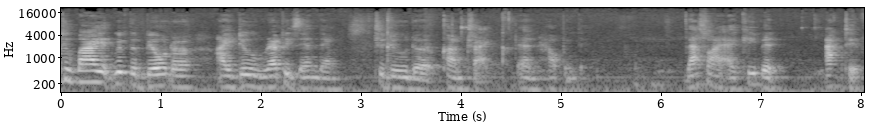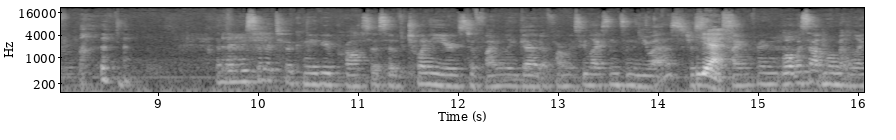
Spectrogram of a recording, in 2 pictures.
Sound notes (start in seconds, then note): 8.0 chuckles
